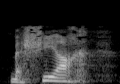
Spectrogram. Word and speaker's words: Mashiach: How do you say anointed one in Hebrew? Messiah. Mashiach. You don't say it with a gutter in the back of your, probably don't need to clear your throat, but HaMashiach would be the anointed one.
